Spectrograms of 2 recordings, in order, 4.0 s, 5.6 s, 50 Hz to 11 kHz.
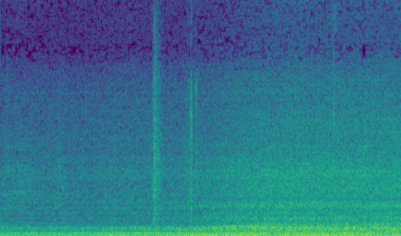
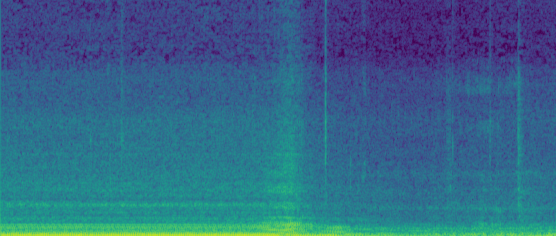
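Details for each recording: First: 2003 Buick LeSabre 3.8 after blower motor replacement, engine running with AC on; steady, even low hum with no squeal, rattle or scraping from the fan: normal blower operation. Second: 2003 Buick LeSabre 3.8: loud steady low drone with strong hum from the HVAC blower, dropping away as the fan slows; worn blower motor, before replacement.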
